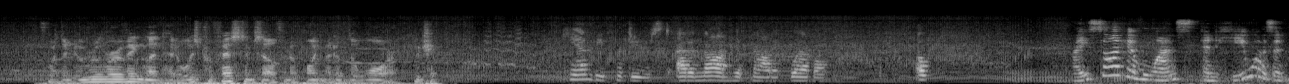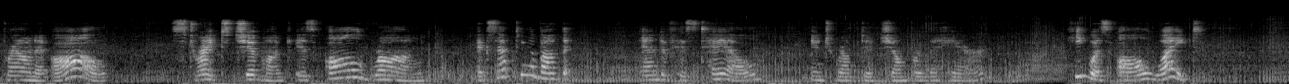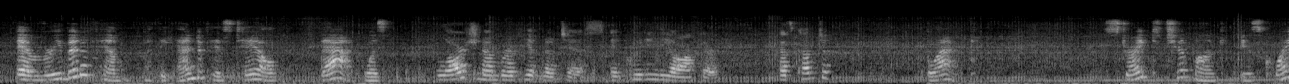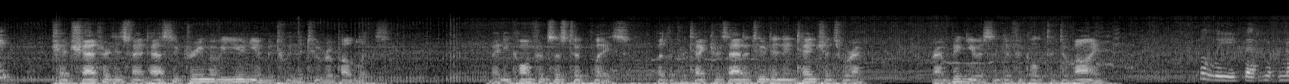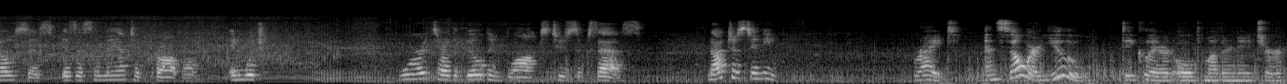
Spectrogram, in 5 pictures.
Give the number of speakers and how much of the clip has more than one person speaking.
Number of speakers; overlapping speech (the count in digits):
3, no overlap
